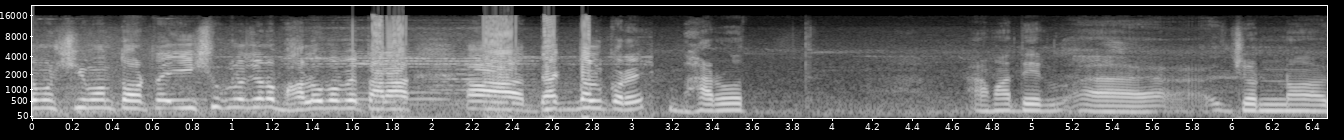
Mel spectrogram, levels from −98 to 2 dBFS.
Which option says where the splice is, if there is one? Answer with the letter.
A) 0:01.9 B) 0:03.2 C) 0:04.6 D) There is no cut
B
